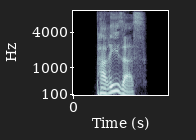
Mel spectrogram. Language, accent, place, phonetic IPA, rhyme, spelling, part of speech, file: German, Germany, Berlin, [paˈʁiːzɐs], -iːzɐs, Parisers, noun, De-Parisers.ogg
- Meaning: genitive singular of Pariser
